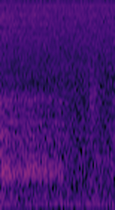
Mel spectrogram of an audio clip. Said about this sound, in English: So let's breathe in again. Ribs expand, and then exhaling all the way.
